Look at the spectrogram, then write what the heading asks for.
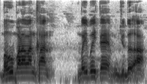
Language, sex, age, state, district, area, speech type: Santali, male, 60+, West Bengal, Birbhum, rural, spontaneous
